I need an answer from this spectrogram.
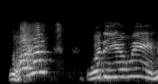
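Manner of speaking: retold gasp of disbelief; surprised disbelief. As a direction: jump up in pitch in astonishment. Disbelief at facilitator's reply.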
